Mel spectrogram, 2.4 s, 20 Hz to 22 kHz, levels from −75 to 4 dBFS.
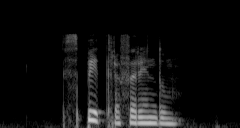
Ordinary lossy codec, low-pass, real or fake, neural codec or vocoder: none; 7.2 kHz; fake; codec, 16 kHz, 4 kbps, FreqCodec, larger model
